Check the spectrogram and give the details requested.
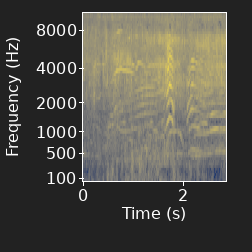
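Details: Gulls at Gyeokpo beach on Korea's west coast give a few harsh, arching mewing calls, clustered near the end, over a steady wash of waves and wind.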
